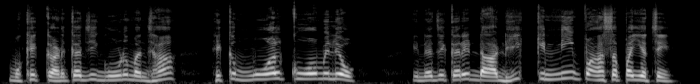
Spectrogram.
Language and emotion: Sindhi, disgusted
